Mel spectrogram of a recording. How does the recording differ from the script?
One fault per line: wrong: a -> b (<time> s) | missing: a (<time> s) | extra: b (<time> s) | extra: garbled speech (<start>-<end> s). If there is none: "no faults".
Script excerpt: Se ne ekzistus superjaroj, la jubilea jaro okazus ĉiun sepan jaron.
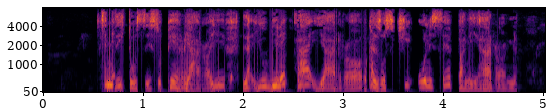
no faults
